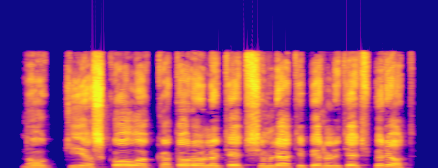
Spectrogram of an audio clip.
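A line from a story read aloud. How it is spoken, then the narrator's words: Joyful exclamation. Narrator (Russian): обрадованно воскликнул Курт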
